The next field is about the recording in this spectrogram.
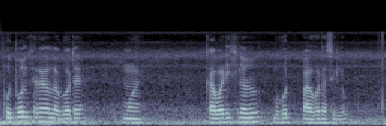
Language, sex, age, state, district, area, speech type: Assamese, male, 45-60, Assam, Charaideo, rural, spontaneous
